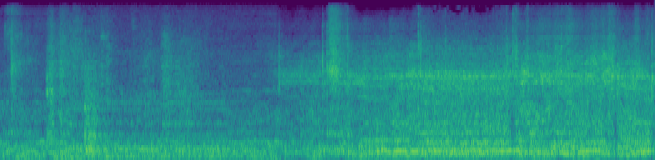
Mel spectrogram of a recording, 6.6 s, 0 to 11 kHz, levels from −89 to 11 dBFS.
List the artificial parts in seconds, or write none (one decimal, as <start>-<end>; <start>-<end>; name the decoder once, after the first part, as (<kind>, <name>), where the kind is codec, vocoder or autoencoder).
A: 0.0-0.7 (codec, SNAC); 2.3-4.2; 5.1-6.6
